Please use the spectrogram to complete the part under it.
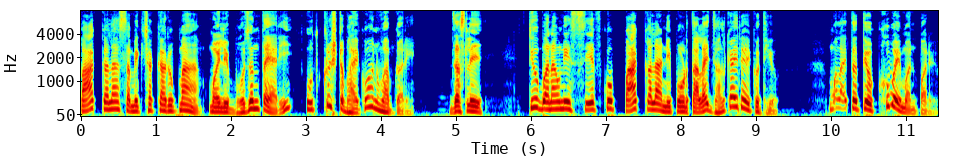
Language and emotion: Nepali, happy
